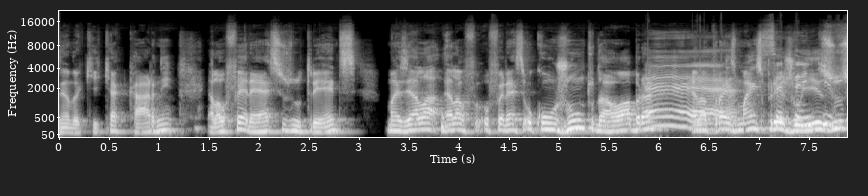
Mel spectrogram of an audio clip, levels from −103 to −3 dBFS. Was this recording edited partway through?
no; 0 cuts

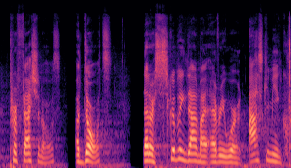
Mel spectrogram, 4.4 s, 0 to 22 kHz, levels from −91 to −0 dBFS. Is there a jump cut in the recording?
no; 0 cuts

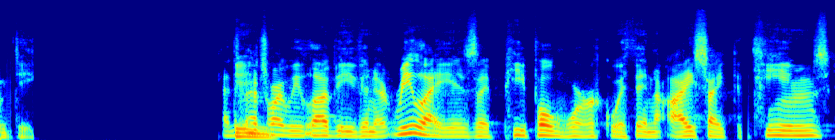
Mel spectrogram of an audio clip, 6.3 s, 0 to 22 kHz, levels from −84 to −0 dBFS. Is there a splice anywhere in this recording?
yes; 1 cut; at 2.5 s

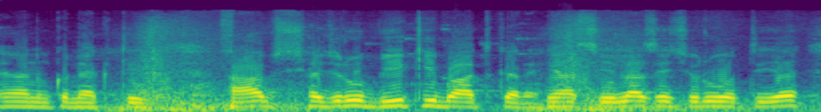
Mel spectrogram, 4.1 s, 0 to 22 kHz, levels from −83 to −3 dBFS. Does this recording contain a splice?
yes; 2 cuts; at 0.9 s, 2.7 s

